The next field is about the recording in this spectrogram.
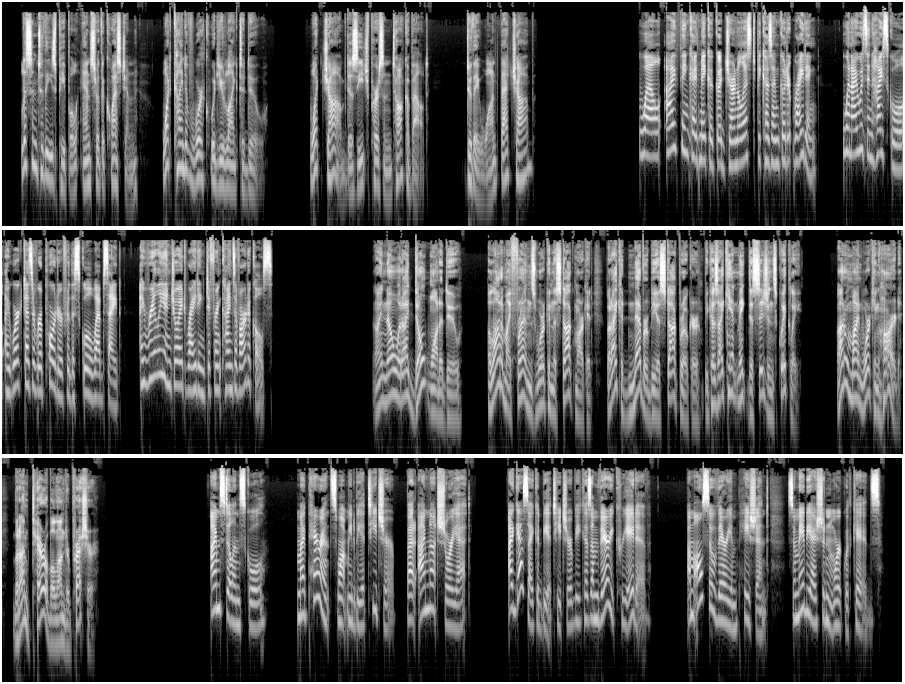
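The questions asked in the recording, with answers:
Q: What job does each person talk about?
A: Speaker 1: journalist; Speaker 2: stockbroker; Speaker 3: teacher

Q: Do they want that job?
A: Speaker 1: yes; Speaker 2: no; Speaker 3: not sure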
